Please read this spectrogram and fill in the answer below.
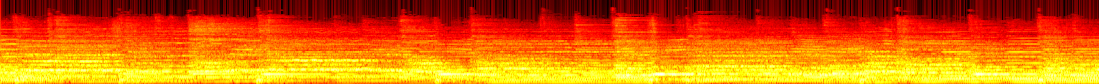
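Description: A congregation singing a hymn together in a church, holding long notes that move from one to the next.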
